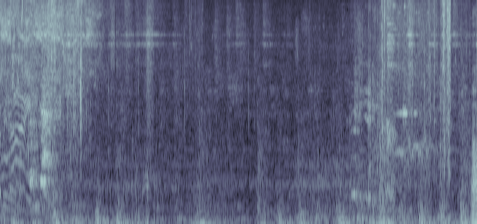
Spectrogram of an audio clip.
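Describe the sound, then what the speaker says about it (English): A dog barks and yips in bursts while playing with a hanger indoors, with a person talking over and between the barks. "The dog got a hold of a hanger somehow"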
